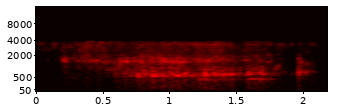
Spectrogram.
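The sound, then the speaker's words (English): Water being poured as a libation in a steady, splashing stream for about two seconds, moderately loud, ending with a brief final splash. “I pour libation for my mother, and I say, Ashe.”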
